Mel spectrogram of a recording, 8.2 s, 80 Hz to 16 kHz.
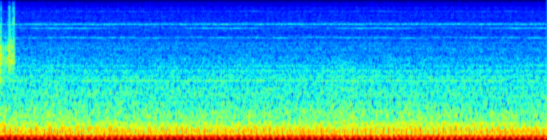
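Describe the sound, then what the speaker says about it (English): A modded Kenworth W900 truck engine in American Truck Simulator drones in a loud, steady low rumble that holds unchanged throughout, with a brief click at the start and no talking. "My Kenworth W900."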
